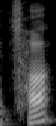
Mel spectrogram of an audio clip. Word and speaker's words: छ: चा के बाद आता है छ, छ, छ.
